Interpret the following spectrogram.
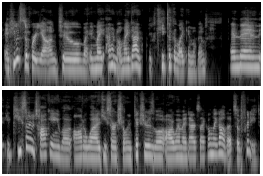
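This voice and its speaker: A middle-aged woman from Mexico, telling her story as a guest in a casual interview, animated and playing out the voices she quotes. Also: medium pitch, fairly quick, no echo.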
